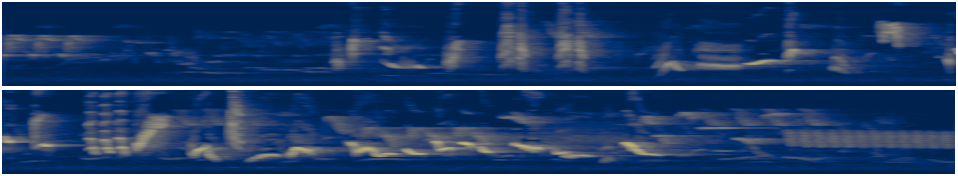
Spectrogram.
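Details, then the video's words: Eurasian blackcap singing: after a quiet opening, rapid scratchy chattering notes build into a loud, varied warble of clear whistles and trills lasting several seconds. "SONG OF THE BLACKCAP"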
